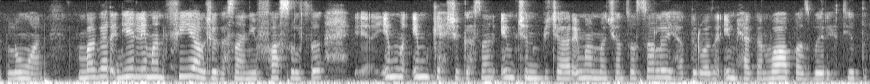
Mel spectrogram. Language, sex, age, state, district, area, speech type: Kashmiri, female, 30-45, Jammu and Kashmir, Budgam, rural, spontaneous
